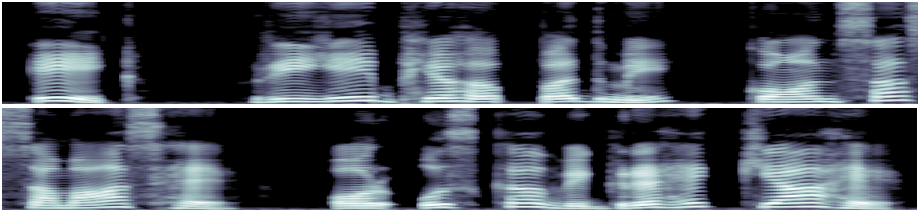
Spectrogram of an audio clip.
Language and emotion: Hindi, neutral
